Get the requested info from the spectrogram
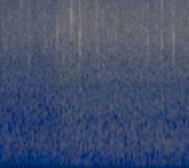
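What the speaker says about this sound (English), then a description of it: "which is like a recording of a rain outside, which can give some character and warmth to your track" Ambient recording of rain falling outside, a steady, soft, even hiss with no other sounds, the kind laid low under a melodic house track.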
